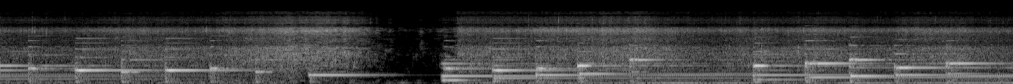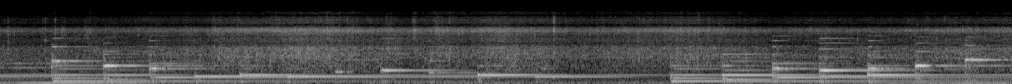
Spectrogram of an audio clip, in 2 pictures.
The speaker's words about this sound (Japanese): はい。では、波音をね、あの、昨日ね、撮ってきた波音を、あの、聞いていただきながら演奏していきたいと思います。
